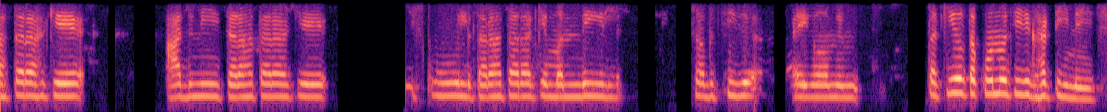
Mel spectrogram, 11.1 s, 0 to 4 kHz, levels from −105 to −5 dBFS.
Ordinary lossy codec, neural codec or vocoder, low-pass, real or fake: none; none; 3.6 kHz; real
